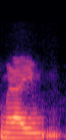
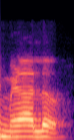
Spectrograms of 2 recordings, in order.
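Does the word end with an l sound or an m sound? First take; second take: m sound; l sound. First: The word ends with an m sound. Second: The word ends with an l sound. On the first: The speaker calls it wrong. "not milaim" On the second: The speaker calls it right. "The pronunciation is milala"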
